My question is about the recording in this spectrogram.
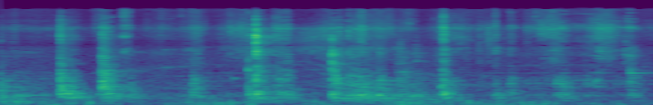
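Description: Irregular knocks, scrapes and rubbing as a gloved hand works on the forklift's loosened exhaust parts, about eight separate strikes; no engine is running.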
